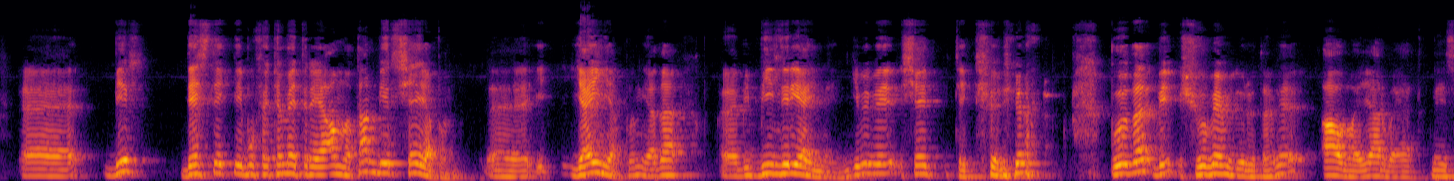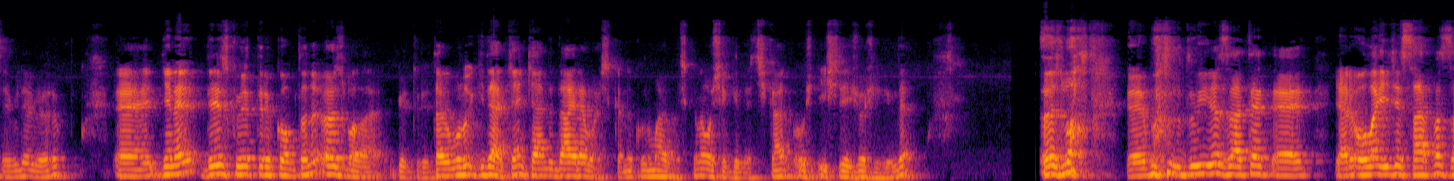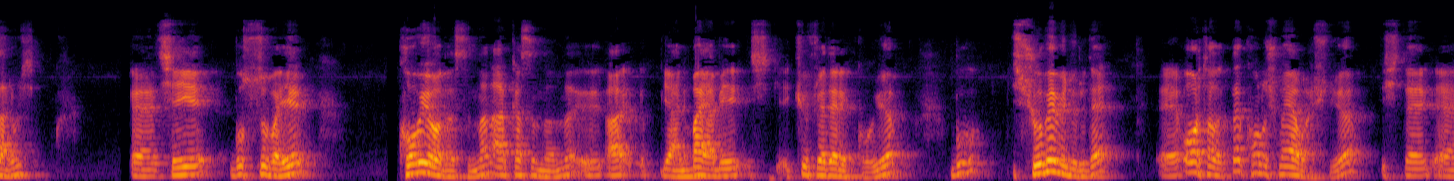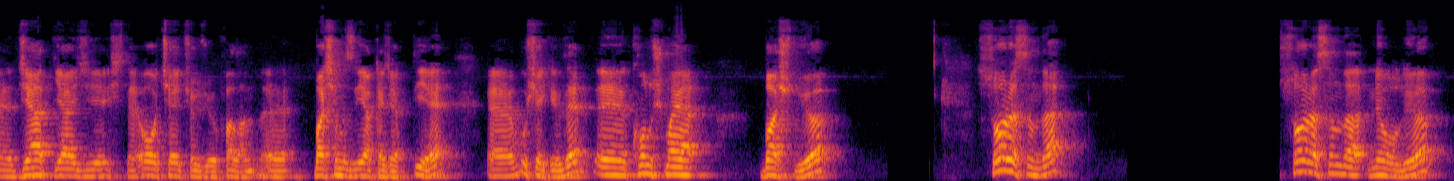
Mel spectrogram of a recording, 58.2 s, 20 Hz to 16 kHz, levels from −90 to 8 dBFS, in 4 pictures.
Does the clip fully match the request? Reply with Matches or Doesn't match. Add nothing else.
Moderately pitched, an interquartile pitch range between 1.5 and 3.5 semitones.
Doesn't match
